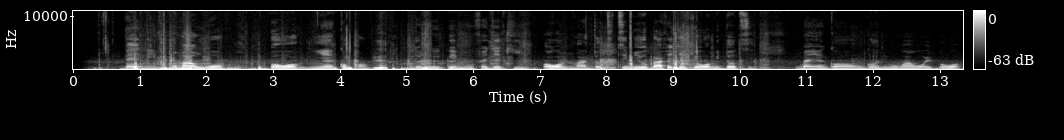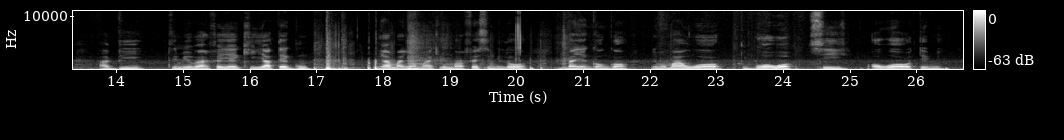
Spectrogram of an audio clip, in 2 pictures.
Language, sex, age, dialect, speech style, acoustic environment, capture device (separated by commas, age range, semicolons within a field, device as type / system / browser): Yoruba, male, 18-24, Nigeria - Nigerian Standard, happy; relaxed; excited, silence, desktop / Windows / Chrome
